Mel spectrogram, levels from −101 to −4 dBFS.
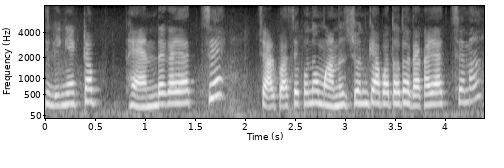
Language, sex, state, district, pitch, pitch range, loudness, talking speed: Bengali, female, West Bengal, Purulia, 280 Hz, 255-300 Hz, -16 LUFS, 165 wpm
